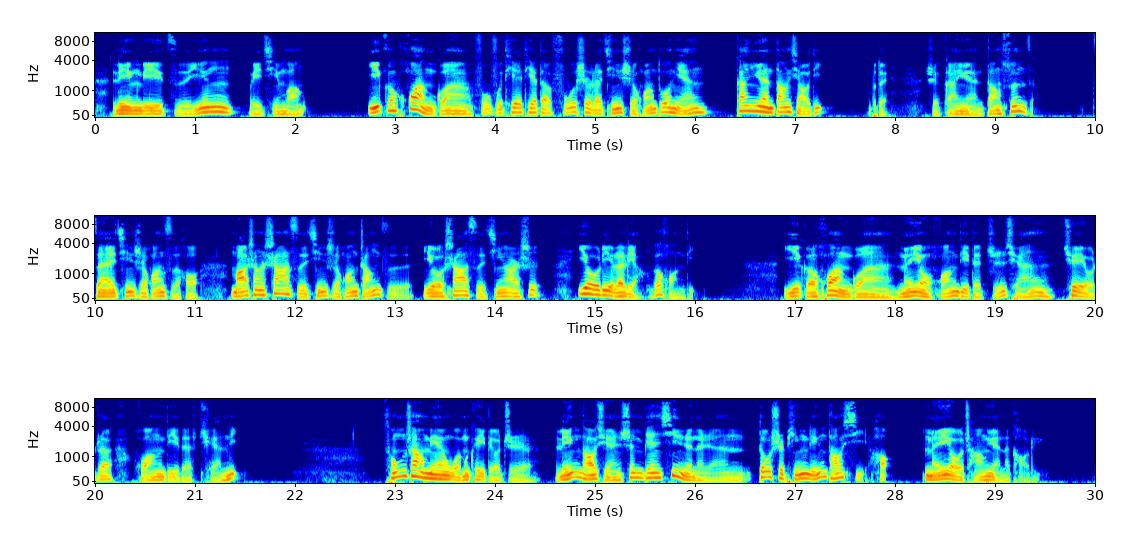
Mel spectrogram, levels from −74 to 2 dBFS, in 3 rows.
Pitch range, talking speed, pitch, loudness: 85-130 Hz, 230 characters per minute, 100 Hz, -21 LUFS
